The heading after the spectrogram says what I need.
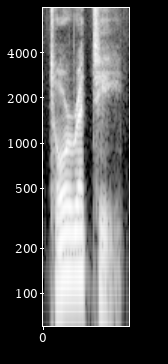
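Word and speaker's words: Toretti: There was something about the rhythm, the particular way it pronounced my surname with a slight emphasis on the second syllable. Toret ti.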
